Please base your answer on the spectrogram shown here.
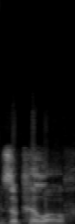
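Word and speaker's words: Trapilo: We literally had two different pronunciations given to us for Azie. Is it trapillo or trapeio? I I didn't want to correct you, buddy, but it's uh zapillo.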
